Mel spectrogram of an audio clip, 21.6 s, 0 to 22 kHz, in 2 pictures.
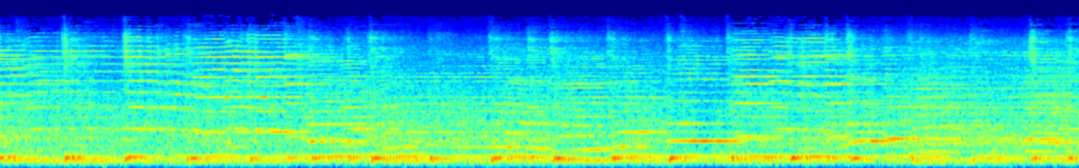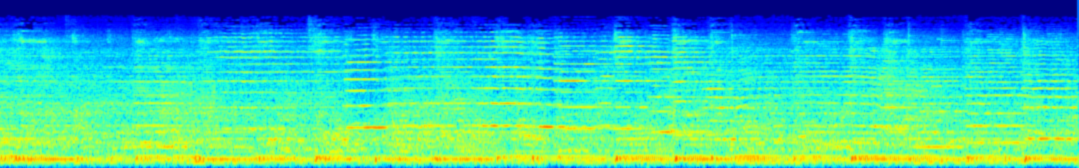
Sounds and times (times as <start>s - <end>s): Violin, fiddle: 0.0s - 21.5s.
